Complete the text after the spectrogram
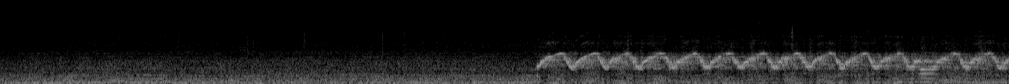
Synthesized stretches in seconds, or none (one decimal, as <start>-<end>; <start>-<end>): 0.0-2.4; 3.4-5.5; 6.1-10.1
